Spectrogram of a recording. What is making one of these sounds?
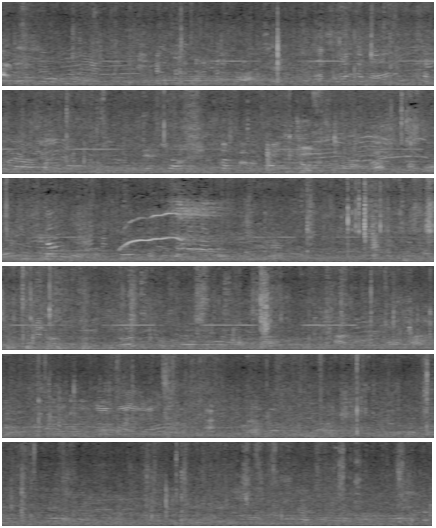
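A crowd murmurs and chatters in the background outdoors.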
